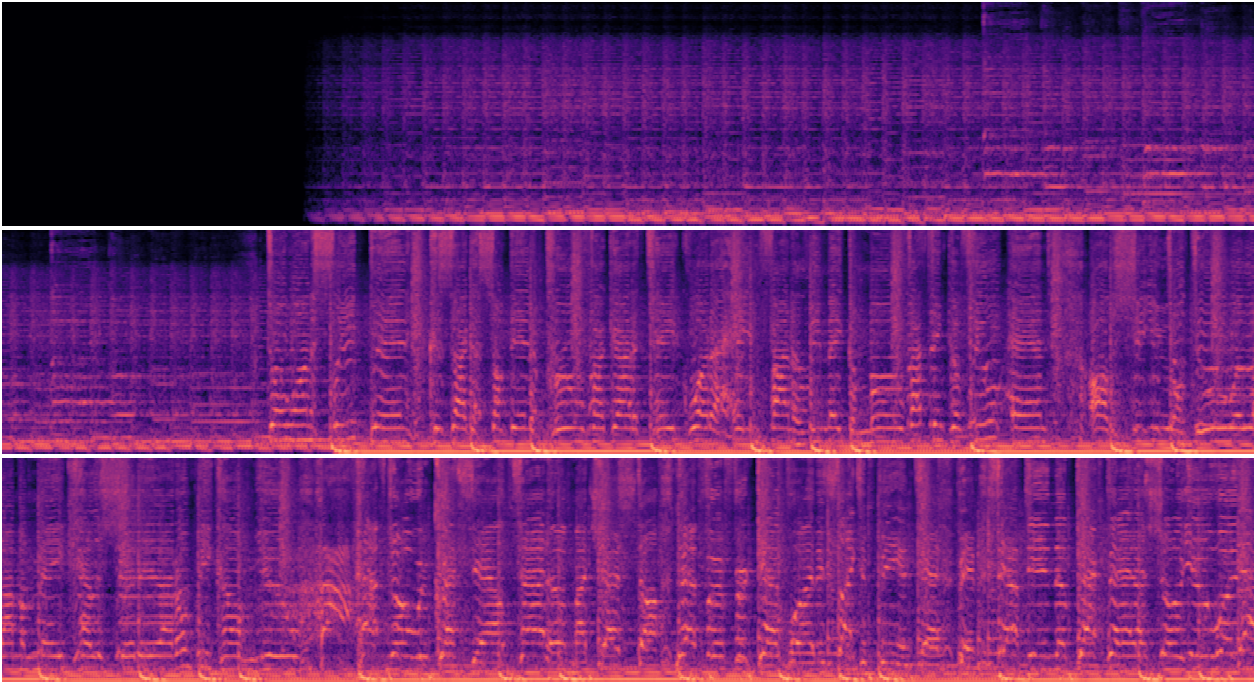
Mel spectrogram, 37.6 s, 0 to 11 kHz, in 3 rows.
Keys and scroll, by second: 0.7 space, 1.0 e, 5.5 space, 6.0 p, 7.0 Return, 9.8 r, 13.4 Return, 13.8 space, 14.7 m, 15.4 Right, 16.7 space, 17.1 p, 18.6 Return, 22.2 p, 23.0 space, 26.1 r, 27.8 space, 28.2 p, 29.3 Return, 30.2 space, 32.9 r, 36.9 space, 37.2 e.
